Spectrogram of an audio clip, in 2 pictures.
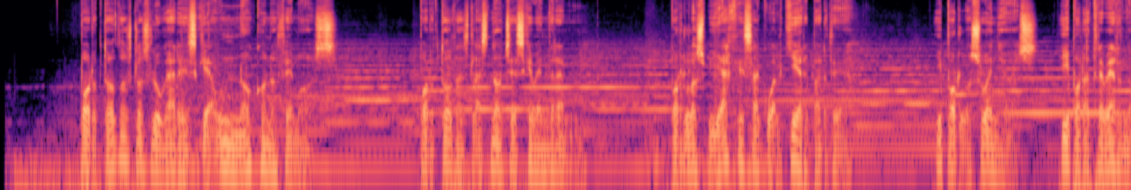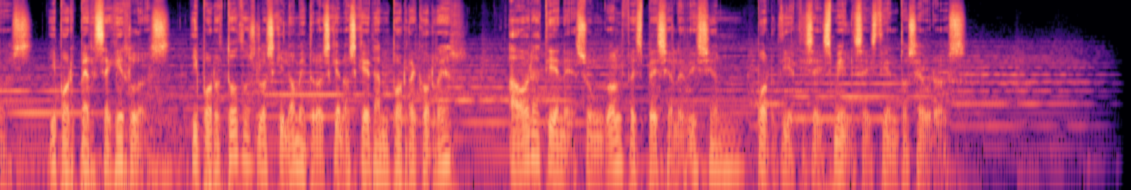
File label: male spanish tv comercial; ideasonora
